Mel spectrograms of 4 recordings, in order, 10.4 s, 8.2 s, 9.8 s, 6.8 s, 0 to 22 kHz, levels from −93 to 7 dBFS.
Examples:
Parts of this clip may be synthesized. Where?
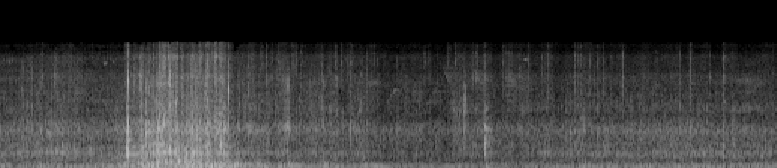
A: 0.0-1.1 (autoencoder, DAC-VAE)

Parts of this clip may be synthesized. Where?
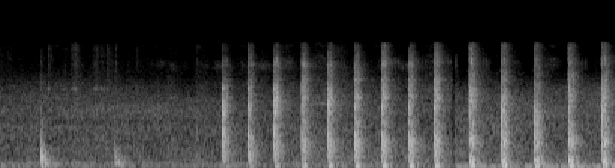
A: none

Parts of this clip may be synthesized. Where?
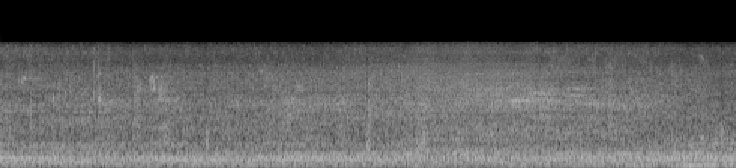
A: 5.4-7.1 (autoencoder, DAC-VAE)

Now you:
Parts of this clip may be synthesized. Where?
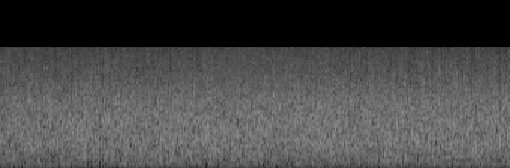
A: 2.4-4.3 (autoencoder, DAC-VAE)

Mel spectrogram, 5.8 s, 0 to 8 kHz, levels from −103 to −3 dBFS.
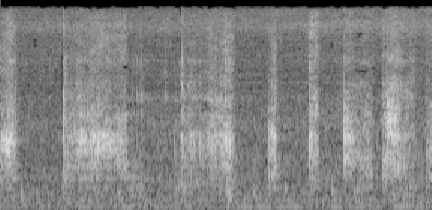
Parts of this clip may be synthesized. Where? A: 0.0-1.7 (autoencoder, DAC-VAE); 5.2-5.8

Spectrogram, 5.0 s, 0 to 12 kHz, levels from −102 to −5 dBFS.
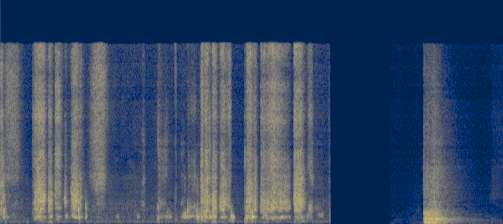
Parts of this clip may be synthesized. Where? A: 0.0-5.0 (autoencoder, DAC-VAE)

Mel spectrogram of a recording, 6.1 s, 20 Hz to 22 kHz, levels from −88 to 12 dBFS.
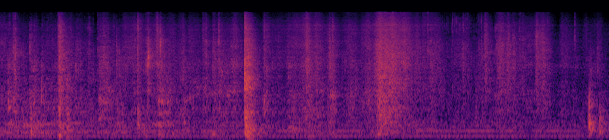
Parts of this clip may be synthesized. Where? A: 1.0-4.4 (autoencoder, DAC-VAE); 5.3-6.1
